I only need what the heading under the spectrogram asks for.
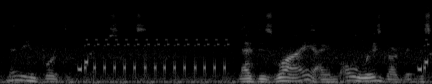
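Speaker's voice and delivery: proud Russian accent, lightly voiced; Russian sailor voice. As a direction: boast like a Russian guard.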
